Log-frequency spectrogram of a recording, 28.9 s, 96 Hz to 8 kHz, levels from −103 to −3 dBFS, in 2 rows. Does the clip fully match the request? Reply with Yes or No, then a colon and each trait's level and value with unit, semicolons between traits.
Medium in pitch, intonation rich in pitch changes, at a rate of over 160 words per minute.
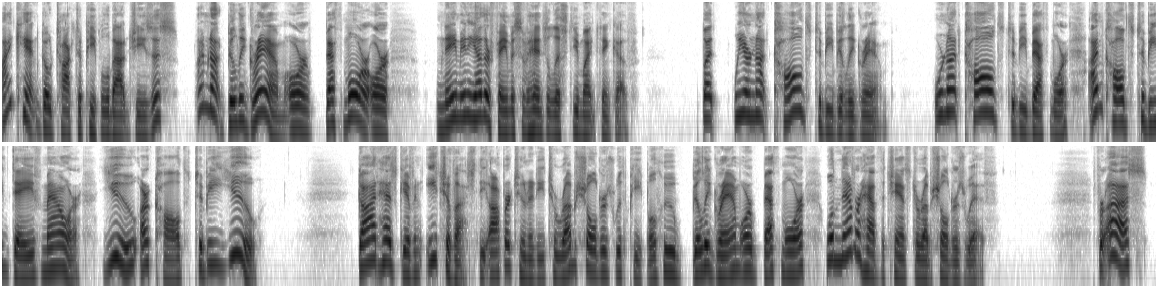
Yes: medium, 145 Hz; wide, 7.8 semitones; average, 175 wpm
